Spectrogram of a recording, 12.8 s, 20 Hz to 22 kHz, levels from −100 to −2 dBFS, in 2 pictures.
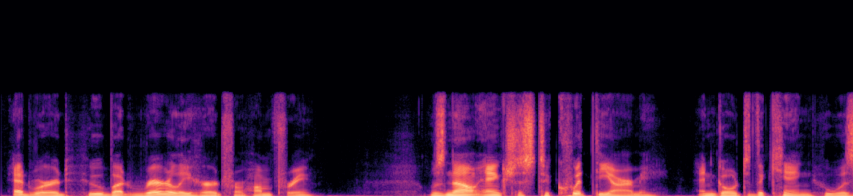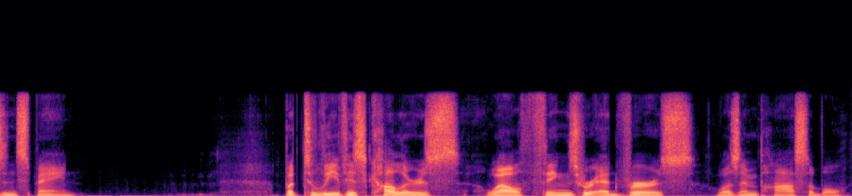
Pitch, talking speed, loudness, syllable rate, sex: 120 Hz, 160 wpm, -19 LUFS, 5.0 syllables/s, male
